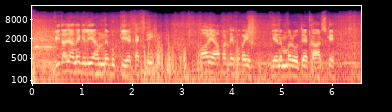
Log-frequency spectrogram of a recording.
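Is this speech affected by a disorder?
No.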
